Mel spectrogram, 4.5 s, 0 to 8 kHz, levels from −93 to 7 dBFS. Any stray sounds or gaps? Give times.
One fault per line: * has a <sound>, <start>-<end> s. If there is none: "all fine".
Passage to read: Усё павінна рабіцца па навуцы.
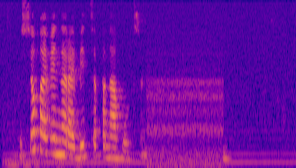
all fine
